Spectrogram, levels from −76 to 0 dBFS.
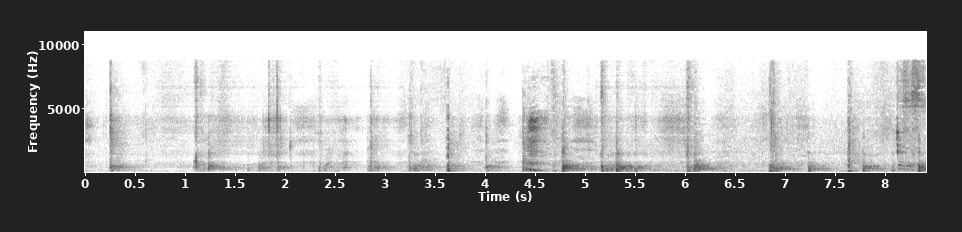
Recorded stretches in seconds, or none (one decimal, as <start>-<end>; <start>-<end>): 0.0-0.7; 3.2-5.1; 6.1-8.4

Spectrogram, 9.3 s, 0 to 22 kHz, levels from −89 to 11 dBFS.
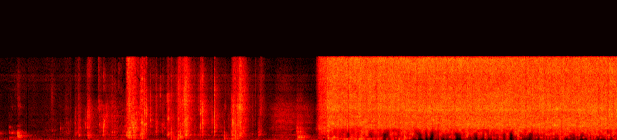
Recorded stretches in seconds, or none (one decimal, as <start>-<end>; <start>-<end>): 1.7-2.2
